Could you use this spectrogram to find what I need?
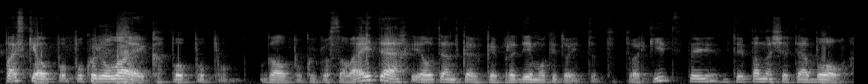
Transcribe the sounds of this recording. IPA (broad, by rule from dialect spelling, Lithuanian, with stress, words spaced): ˈpɑːsʲˌkʲɛʊ poː poː ˈkʊˌrʲuɔ ˈlˠɐɪkɐ ˈpoː poː poː ˈɡɐlˠ poː ˈkuɔˌkʲuɔs sɐˈʋɐɪˌtʲɛː ˈjɛʊ ˈtʲeːn kɐ kɐɪ prɐˈdʲiɛj ˈmuɔkʲiːˌtuɔj tʋ tʋɐrʲˈkʲiːtʲ ˈtɐɪ tɐɪ ˈpɑːnɐˌʃʲɛː ˈtʲɛːp ˈboːw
